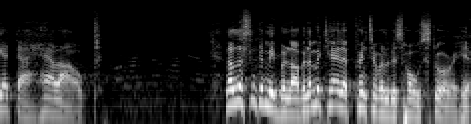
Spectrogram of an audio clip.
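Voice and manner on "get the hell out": put-on deliberate, low, slow Puerto Rican accent. Retelling a dream where Nellie throws the speaker out, Nellie in a Puerto Rican accent. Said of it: "and in Puerto Rican said".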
